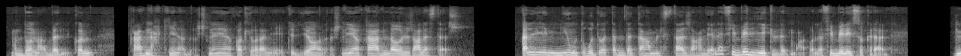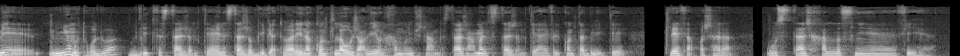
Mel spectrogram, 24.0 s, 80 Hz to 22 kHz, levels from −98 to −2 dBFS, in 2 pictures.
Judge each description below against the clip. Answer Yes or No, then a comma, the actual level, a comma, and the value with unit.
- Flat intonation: No, average, 3.2 semitones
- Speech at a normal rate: No, fast, 150 wpm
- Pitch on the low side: Yes, low, 130 Hz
